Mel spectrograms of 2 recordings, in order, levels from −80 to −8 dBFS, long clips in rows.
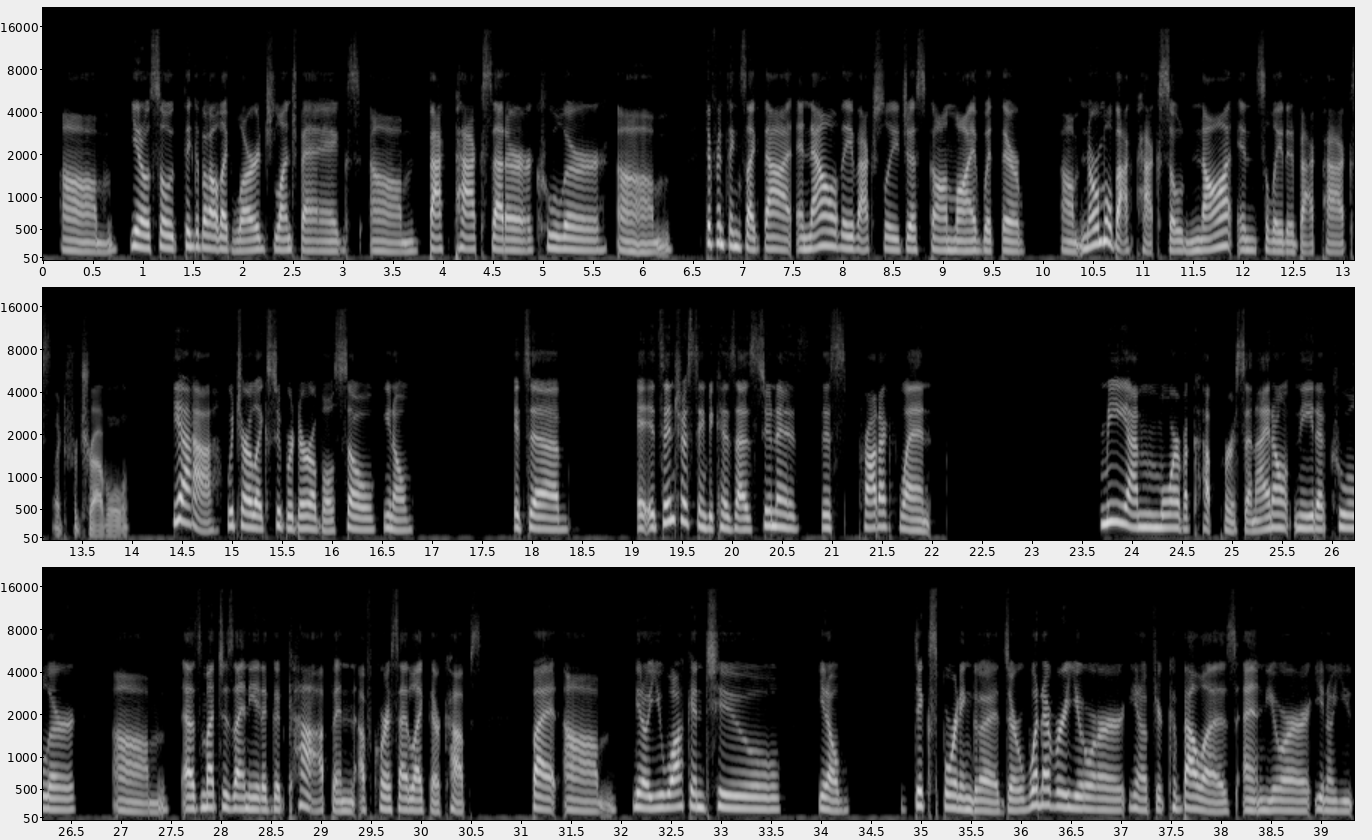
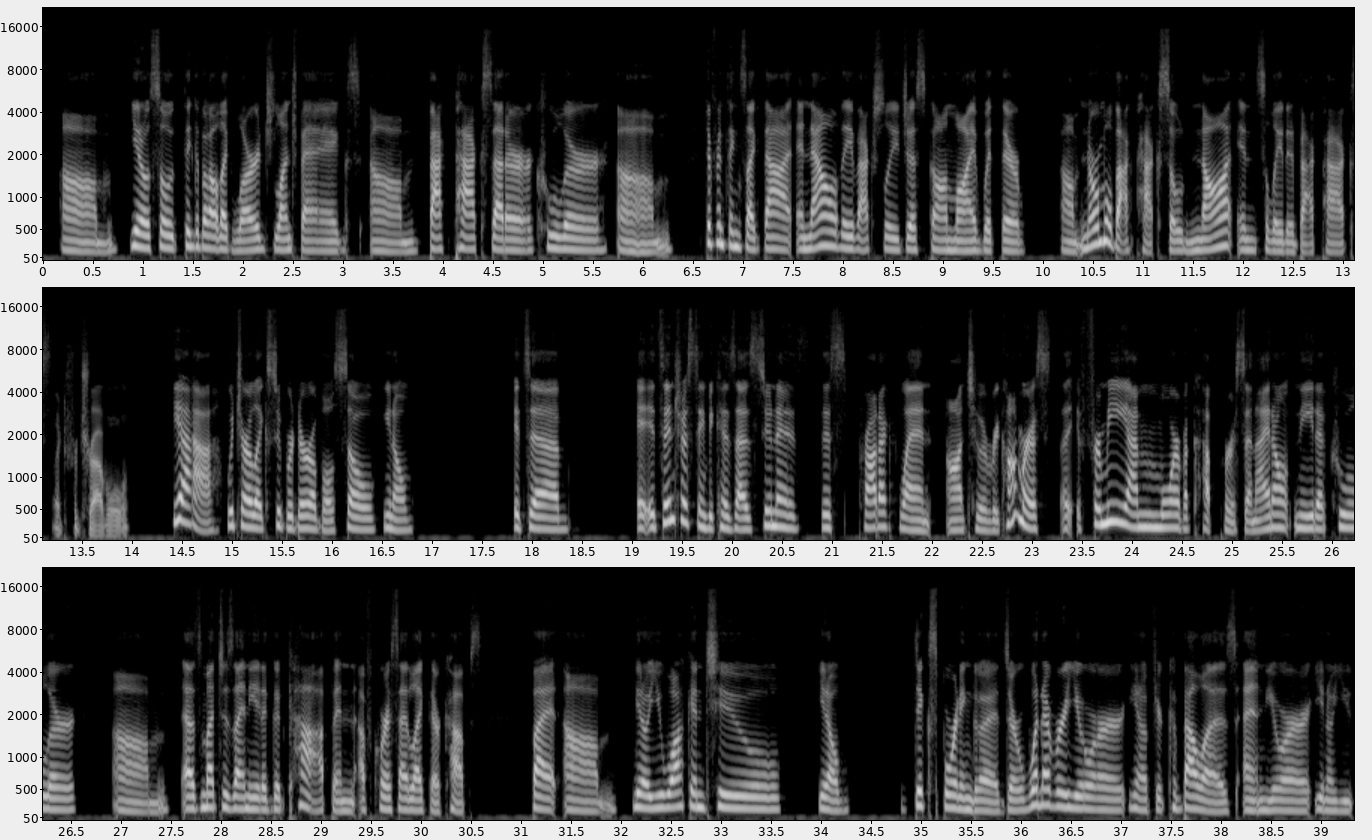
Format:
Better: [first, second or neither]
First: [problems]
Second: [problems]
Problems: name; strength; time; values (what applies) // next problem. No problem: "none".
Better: second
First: audio cutting out; at 22 s for 1.5 s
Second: none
